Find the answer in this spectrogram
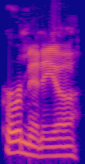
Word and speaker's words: Herminia: first of all I'd recommend a book by herminia she pronounces it herminia first name h e r m i n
